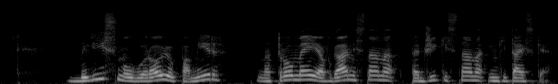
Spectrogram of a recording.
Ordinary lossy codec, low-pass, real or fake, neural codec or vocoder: none; none; real; none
